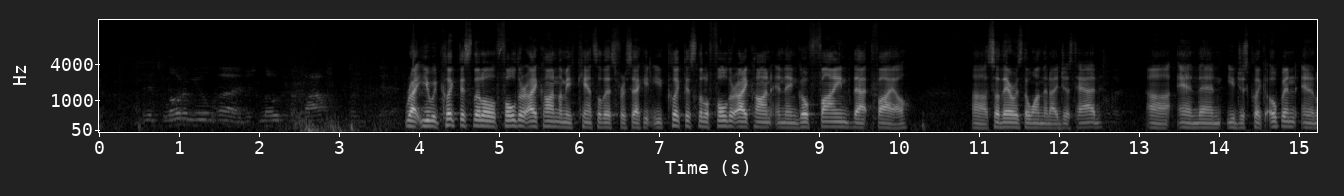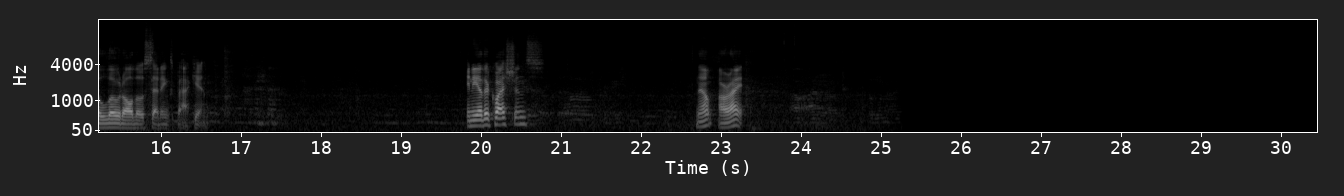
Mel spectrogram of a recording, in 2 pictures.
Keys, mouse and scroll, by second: 6.1 click, 8.0 click, 10.8 click, 11.6 click, 14.7 click, 16.7 click, 23.9 click, 24.5 right click.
